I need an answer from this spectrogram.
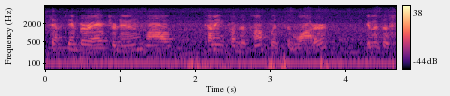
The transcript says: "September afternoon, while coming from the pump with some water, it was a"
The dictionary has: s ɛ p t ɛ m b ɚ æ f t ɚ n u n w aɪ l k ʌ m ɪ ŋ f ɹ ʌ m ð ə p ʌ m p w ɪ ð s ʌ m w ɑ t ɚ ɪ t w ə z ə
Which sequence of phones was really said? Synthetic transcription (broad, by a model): s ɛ p t ɛ m b ɚ æ f t ɚ n u n w aɪ l k ʌ m ɪ ŋ f ɹ ʌ m ð ə p ʌ m p w ɪ ð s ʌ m w ɑ t ɚ ɪ t w ə z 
